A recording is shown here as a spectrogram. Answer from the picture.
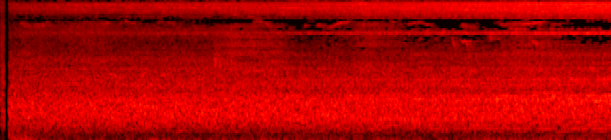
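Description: Distant train approaching along the line: a steady rumble that slowly grows louder.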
